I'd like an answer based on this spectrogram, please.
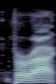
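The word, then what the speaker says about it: Burek: I guess the U is silent.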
